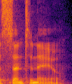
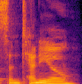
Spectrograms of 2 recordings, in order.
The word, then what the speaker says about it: Centineo: Noah Centineo. So every other time you said it was wrong. I've messed it. I used to call it Noah Centennial or something.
